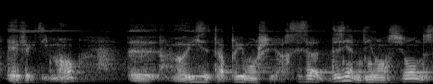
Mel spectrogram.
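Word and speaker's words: Moshiyar (מושיע): En hébreu, cela se dit Moshiyar, non pas Mashiyar, mais Moshiyar.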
